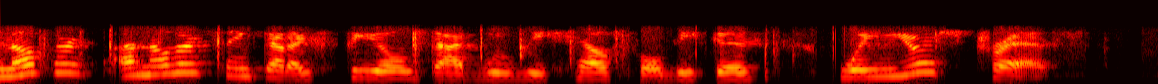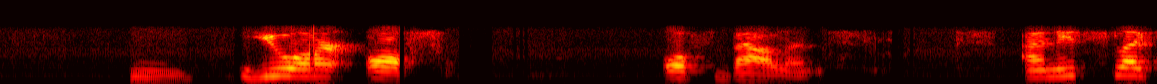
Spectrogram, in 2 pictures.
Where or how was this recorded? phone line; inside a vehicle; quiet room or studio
phone line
